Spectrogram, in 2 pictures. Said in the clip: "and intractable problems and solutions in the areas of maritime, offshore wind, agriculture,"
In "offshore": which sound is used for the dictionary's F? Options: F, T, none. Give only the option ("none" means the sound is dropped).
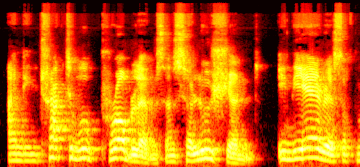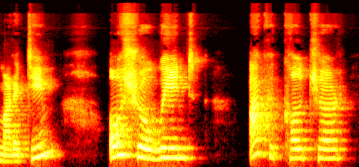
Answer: none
